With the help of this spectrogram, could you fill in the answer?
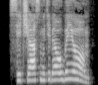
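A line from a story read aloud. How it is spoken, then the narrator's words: Menacing growl. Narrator (Russian): зарычал одноглазый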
